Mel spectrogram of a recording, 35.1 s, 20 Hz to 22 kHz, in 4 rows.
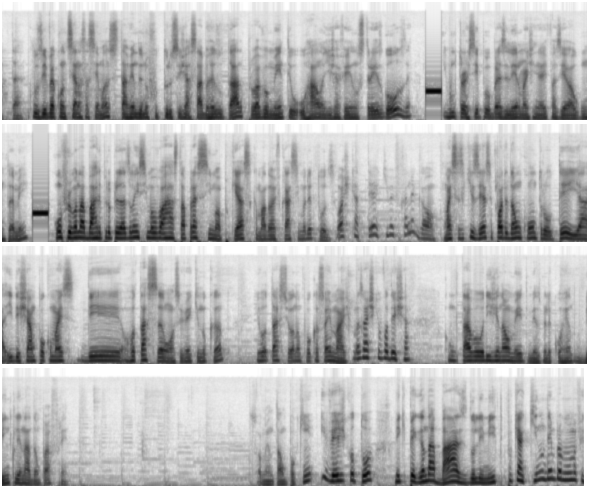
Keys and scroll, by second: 17.6 ctrl+t, 21.3 ctrl+t.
